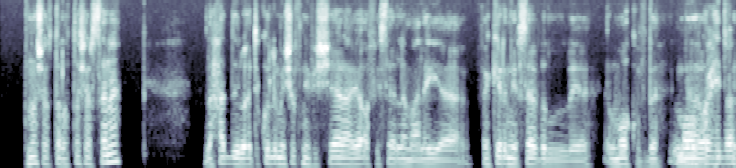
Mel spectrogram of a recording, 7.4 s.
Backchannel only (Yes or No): Yes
